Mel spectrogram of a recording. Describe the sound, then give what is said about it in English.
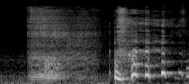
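A loud, buzzy fart noise, made as a pick between NC State and Western Carolina, sputters for about a second, followed right away by short, pitched vocal sounds that rise and fall, like a voice laughing or groaning. “That's probably accurate, the fart noise.”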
